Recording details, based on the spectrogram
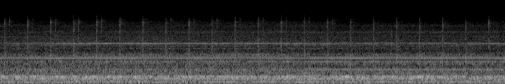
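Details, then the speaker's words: Diesel heater newly mounted in a cargo-trailer toyhauler: steady fan hum with light, evenly spaced ticks a few times per second from the fuel pump, which still clicks a little; the heater is running normally. "fuel pump still makes a little clicking sound. I don't know if you can hear it."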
